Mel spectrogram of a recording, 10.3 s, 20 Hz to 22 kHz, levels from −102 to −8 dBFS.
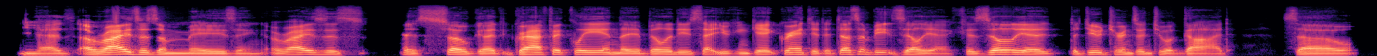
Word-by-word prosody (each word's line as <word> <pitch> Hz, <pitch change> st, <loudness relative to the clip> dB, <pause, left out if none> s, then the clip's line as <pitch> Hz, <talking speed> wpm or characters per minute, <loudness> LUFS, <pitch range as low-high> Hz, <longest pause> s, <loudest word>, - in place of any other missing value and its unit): Yes, 105 Hz, -1 st, -3 dB
Arise 140 Hz, +5 st, +6 dB
is 130 Hz, -2 st, -1 dB
amazing. 110 Hz, -3 st, -1 dB
Arise 130 Hz, +3 st, +1 dB
is 125 Hz, -, -6 dB, 0.3 s
is 115 Hz, -3 st, -4 dB
so 125 Hz, -2 st, +2 dB
good 115 Hz, -1 st, -2 dB
graphically 135 Hz, +1 st, +3 dB
and 120 Hz, -2 st, 0 dB
the 115 Hz, -1 st, +1 dB
abilities 120 Hz, +2 st, -2 dB
that -, -, -1 dB
you 115 Hz, -, -3 dB
can 115 Hz, 0 st, -3 dB
get, 125 Hz, +2 st, 0 dB
granted, 135 Hz, -4 st, 0 dB
it 110 Hz, -, -7 dB
doesn't 145 Hz, 0 st, -1 dB
beat 145 Hz, -3 st, -3 dB
Xillia 110 Hz, -5 st, -2 dB
'cause 115 Hz, -2 st, -5 dB
Xillia, 135 Hz, -6 st, +3 dB
the -, -, -5 dB
dude 135 Hz, +1 st, -2 dB
turns 125 Hz, -2 st, -3 dB
into 115 Hz, -1 st, -3 dB
a -, -, -5 dB
god, 100 Hz, -2 st, -3 dB, 0.4 s
so 110 Hz, -3 st, -1 dB
120 Hz, 180 wpm, -24 LUFS, 110-130 Hz, 0.4 s, Arise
